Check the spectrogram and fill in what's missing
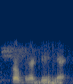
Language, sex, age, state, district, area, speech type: Hindi, male, 18-30, Rajasthan, Jodhpur, urban, conversation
